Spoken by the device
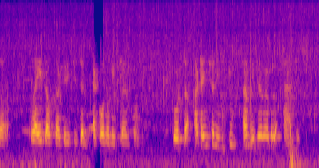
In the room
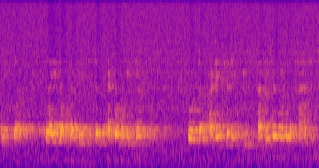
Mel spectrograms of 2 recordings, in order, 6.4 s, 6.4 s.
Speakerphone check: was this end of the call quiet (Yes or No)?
Yes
